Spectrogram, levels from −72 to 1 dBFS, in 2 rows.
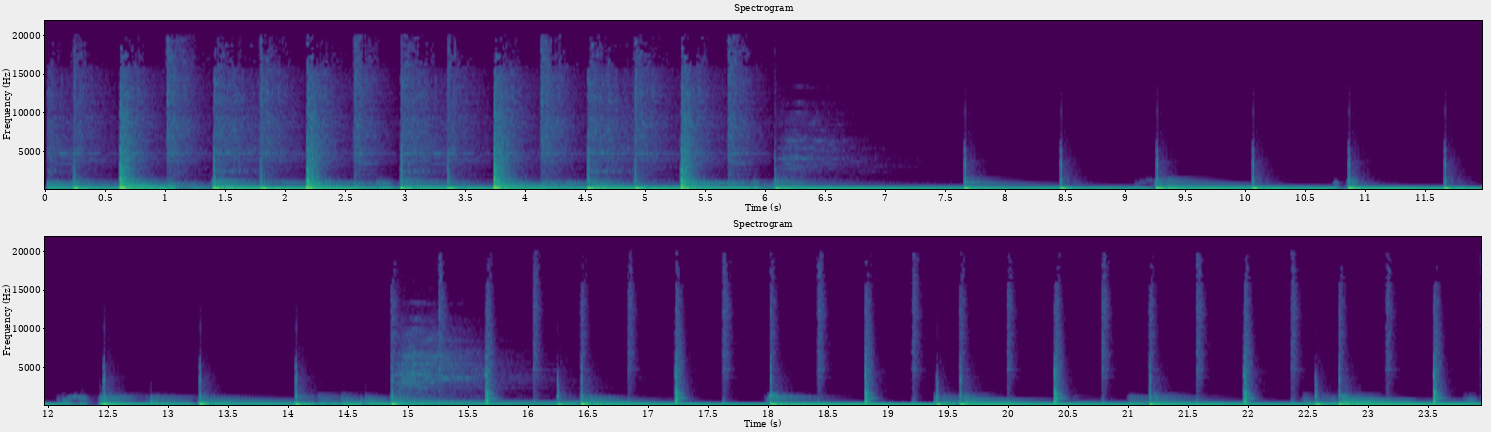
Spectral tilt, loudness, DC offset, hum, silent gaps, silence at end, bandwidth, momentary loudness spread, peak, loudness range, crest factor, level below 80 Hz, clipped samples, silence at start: -6.5 dB/octave; -28 LUFS; under 0.1%; none; none; 0 s; over 20 kHz; 8 LU; -4 dBFS; 4 LU; 24 dB; -34 dBFS; under 0.1%; 0 s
